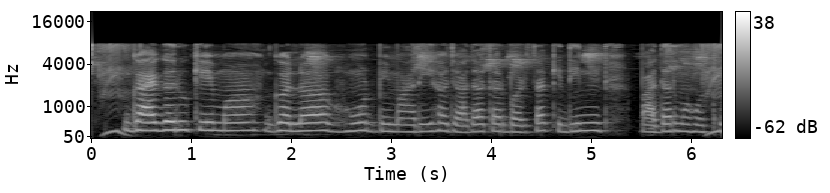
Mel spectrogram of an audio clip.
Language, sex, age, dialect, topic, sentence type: Chhattisgarhi, male, 25-30, Western/Budati/Khatahi, agriculture, statement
